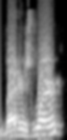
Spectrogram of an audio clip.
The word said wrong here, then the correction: Butterworth: Mrs. Butterworth.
